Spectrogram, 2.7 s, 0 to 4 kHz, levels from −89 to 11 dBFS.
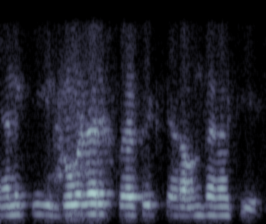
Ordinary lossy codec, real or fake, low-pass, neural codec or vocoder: none; real; 3.6 kHz; none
